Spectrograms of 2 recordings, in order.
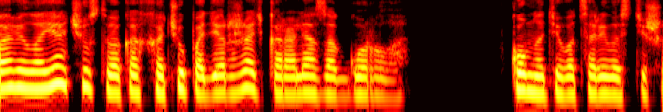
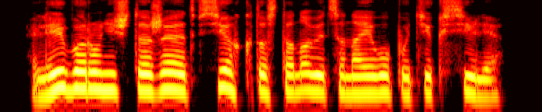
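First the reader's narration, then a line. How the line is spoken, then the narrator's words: Grim. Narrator (Russian): мрачно произнес Бестваж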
